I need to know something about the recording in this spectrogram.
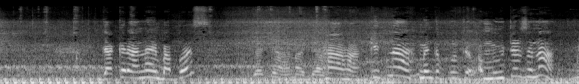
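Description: A woman talks calmly close up.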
